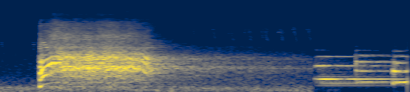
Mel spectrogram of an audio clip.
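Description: A sudden, loud, long scream about half a second in, the scream of the 'screaming marmot' meme, loud for about a second and then fading away. Near the end a bright keyboard-like melody of separate notes begins.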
